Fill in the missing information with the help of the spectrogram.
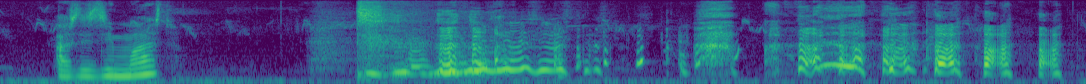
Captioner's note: girls laughing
